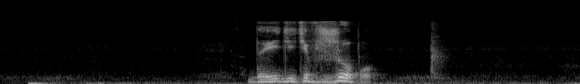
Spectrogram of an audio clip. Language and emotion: Russian, angry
